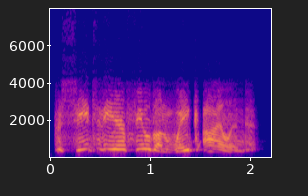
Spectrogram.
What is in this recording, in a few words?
fly, dialogs hungarian; War Thunder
